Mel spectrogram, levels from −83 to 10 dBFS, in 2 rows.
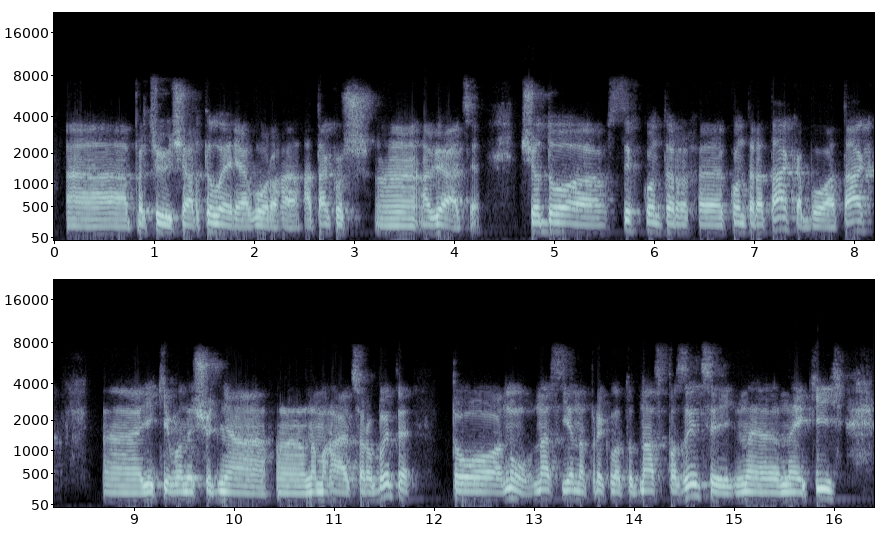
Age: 20-39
